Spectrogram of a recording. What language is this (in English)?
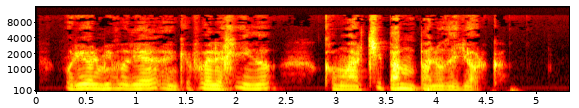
Spanish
